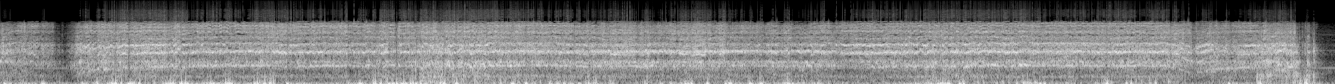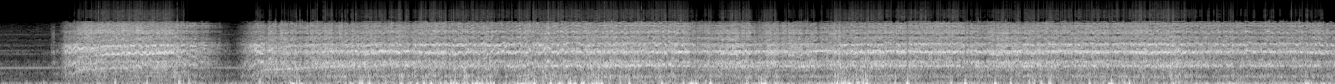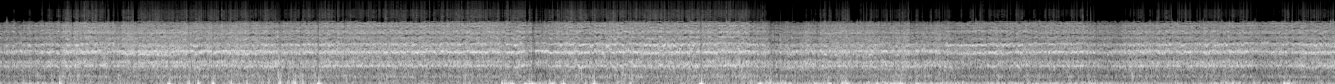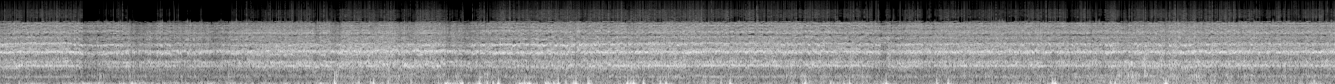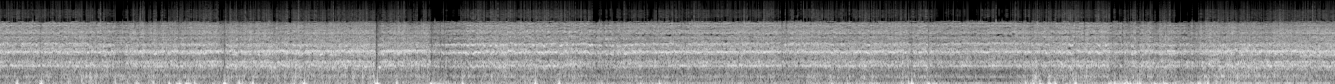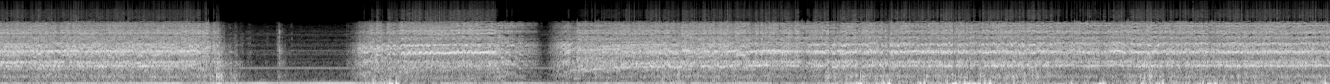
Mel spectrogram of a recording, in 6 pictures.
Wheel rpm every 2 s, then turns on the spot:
140, 230, 230, 220, 220, 210, 120, 110, 190, 210, 220, 220, 230, 230, 220, 230, 220, 210, 220, 230, 220, 220, 220, 220, 230, 230, 230, 220, 220, 220, 230, 230, 230, 210, 100, 130, 150, 220, 230, 240.
none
